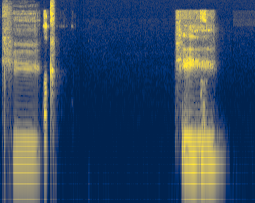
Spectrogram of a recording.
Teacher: shakan and let's start with the last word it's K uh High tone e e and then pinched K so repeat after me ke ke · It's K, high tone EE, and then pinched K.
